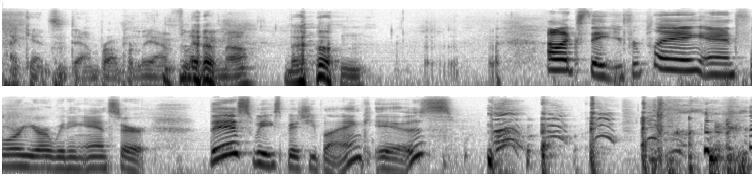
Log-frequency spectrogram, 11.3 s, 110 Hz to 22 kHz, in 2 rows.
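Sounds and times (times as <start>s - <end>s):
speech: 0.1s - 2.8s, 3.6s - 11.2s
person coughing: 9.2s - 11.2s.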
